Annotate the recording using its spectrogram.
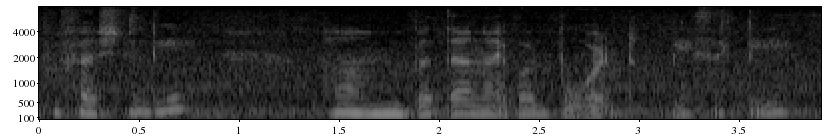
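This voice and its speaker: This is a woman speaking. Background noise is noticeable. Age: 20s. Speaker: video commentator. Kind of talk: casual monologue. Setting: at home, early morning. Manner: halting, many fillers.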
